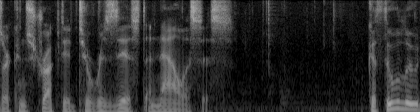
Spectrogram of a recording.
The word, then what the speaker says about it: Cthulhu: Cthulhu does not obey English phenology. Lovecraft admitted as much. In a 1934 letter, he explained that the proper pronunciation was closer to kulu, a sound unachievable by the human vocal apparatus.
